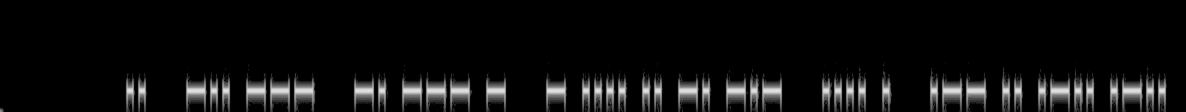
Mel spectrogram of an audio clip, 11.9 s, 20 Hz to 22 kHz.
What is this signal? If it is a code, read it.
Morse code, heard as a keyed tone, about 20 wpm, 700 Hz. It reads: I DO NOT THINK HE WILL
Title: Sentences with 5-Word Phrases - 20wpm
